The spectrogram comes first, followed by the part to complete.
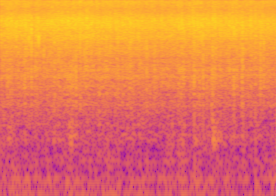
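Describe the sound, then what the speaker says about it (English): Onions caramelizing in a frying pan, a dense, even, close sizzle that holds steady throughout with no pauses. "Just let the onions caramelize just a little"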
